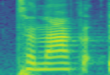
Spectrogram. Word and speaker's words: Tanaka: The next nominee we have for this category, for best standalone episode, we have Odd Taxi, episode 4, Tanaka.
